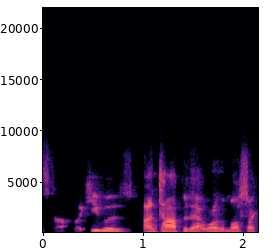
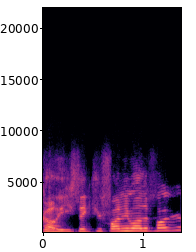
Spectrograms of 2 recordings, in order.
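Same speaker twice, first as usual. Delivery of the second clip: put-on sarcastic comedian tone, higher, louder; 9 semitones higher, 4 dB louder than usual. Imitating what sarcastic comedians say to each other, mock-sarcastic comedian. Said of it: "those sarcastic comedians".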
